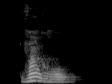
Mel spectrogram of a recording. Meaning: Vingrau (a small town and commune of Pyrénées-Orientales department, Occitania, France, historically part of Northern Catalonia)
- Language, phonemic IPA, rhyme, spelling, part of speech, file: French, /vɛ̃.ɡʁo/, -o, Vingrau, proper noun, LL-Q150 (fra)-Vingrau.wav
